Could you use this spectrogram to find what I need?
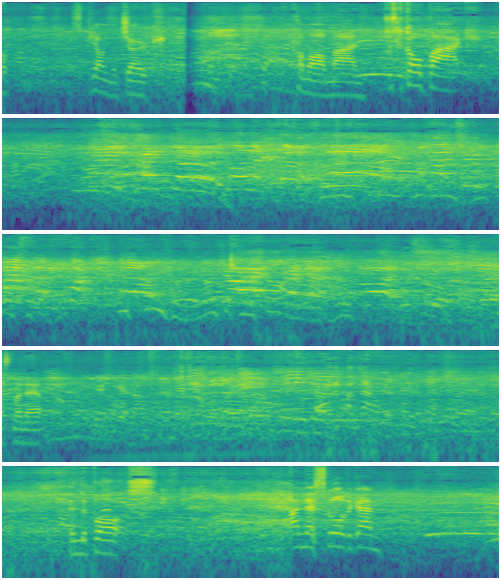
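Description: A large crowd in a stadium chants and sings loudly.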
